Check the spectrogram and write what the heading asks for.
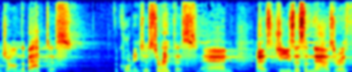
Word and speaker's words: Cerinthus: there was a man named Cerinthus, or Carinthus. I'm pretty sure it's with a soft C, but Cerinthus.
